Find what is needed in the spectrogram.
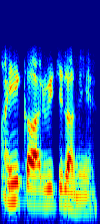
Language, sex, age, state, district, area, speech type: Punjabi, female, 60+, Punjab, Pathankot, rural, conversation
